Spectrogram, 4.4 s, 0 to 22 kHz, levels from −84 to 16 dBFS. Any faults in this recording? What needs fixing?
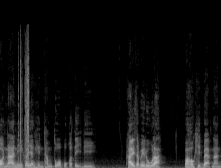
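Cable scratch noise runs from 0.37 to 0.63 s. It is a quarter-second patch of dense, ragged crackle over the speech. It sits roughly 10 dB below the speech. The likely cause is a worn cable or connector shifting during recording. Its contact resistance jumps about rapidly and adds uneven bursts of noise. To prevent it, replace or reseat worn cables and keep them still while recording.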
